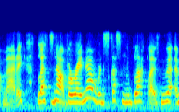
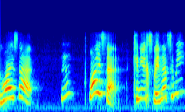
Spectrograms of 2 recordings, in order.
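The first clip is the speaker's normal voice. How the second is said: angry confrontation; 6 semitones higher than usual. Acted. Confronting a social worker over her bias, angry and insistent. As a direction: press for an answer, pitch climbing.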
